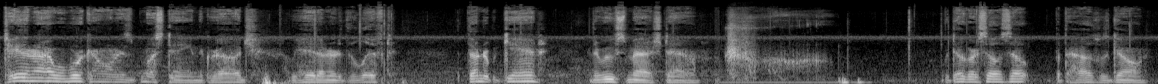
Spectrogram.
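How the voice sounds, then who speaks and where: An actor plays a disaster survivor telling a story of loss in an audio drama. His male voice is fairly low, with faint noise behind it. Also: normal speed, natural voice. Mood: grave.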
